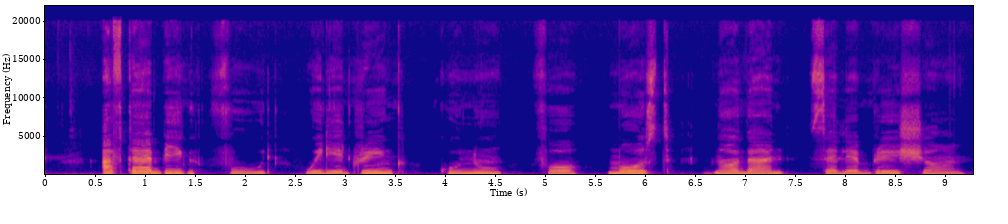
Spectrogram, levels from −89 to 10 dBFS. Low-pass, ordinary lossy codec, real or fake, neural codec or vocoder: none; none; fake; vocoder, 48 kHz, 128 mel bands, Vocos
